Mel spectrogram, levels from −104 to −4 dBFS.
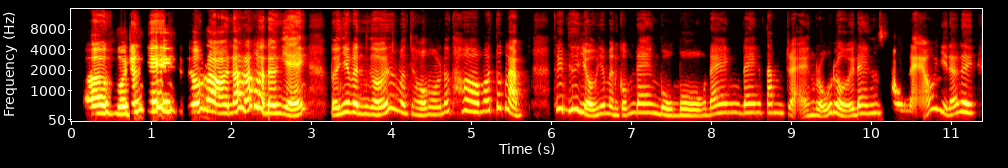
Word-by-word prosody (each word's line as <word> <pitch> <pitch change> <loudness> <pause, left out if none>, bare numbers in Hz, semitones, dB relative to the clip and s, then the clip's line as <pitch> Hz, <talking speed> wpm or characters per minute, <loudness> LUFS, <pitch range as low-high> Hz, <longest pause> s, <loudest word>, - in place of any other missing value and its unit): Ừ, 260 +3 +5
mùi 245 -1 +7
trứng 305 +6 +4
chiên, 320 0 +7 0.3
đúng 290 +1 +7
rồi, 275 -7 +7
nó 305 +9 +3
rất - - +5
là - - +5
đơn 270 -1 +2
giản. 295 +5 +4 0.3
Tự - - -6
nhiên 300 +7 -3
mình 260 -4 +2
ngửi 235 +3 -1 0.2
mà, 290 - -2
trời, 240 -4 -16
mùi 230 0 -12
nó 305 - -7
thơm 345 -4 -4
á. 335 +1 -6
Tức 445 -1 -10
là, - - -1 0.4
thí 415 - -7
thí 375 - -6
dụ 190 -9 +1
như 255 +6 -7
mình 255 -5 -11
cũng 210 +7 -13
đang 290 -2 -8
buồn 200 -4 -8
buồn, 200 0 -8
đang 285 +4 -10
đang 285 +1 -8
tâm 280 0 -12
trạng 200 -6 -12
rũ 210 - -7
rượi, 185 -2 -4
đang 265 +3 -9
sầu 200 -9 -10
não - - -9
gì - - -11
đó 225 +5 -7
đi, 300 -2 0
270 Hz, 230 wpm, -19 LUFS, 230-295 Hz, 0.4 s, mùi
